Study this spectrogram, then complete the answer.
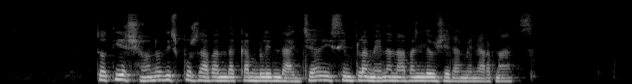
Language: Catalan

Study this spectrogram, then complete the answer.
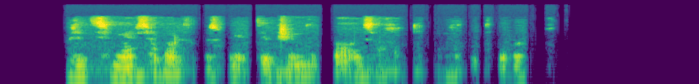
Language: Georgian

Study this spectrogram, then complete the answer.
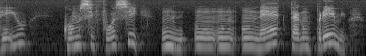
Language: Portuguese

